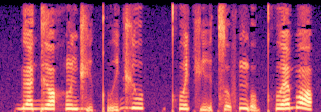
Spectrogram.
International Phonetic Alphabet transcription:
ɡæɡʲɒhũ d͡ʒḭkʷʼḭd͡ʒu | kʷʰæt͡ʃḭt͡so̰f ŋo̰ kʷʰæbɒ

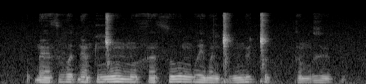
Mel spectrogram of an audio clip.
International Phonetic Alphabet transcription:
ɓɛ̃θvəɗɛ̃p ŋ͡ǀũmũhə̃ θuo̯ŋue̯wə̃ɡ͡ǀu ŋʉǀʉpkːə̃mɣʉp

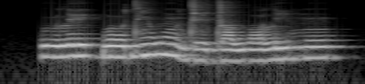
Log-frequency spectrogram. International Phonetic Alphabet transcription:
u˧le˦ ɡ͡bo˧dĩ˦ wũ˦˨de˨da˨ wɔ˨li˧mũ˦

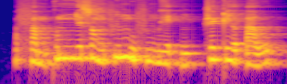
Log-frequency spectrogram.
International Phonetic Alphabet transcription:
fa˨˩˨mkə˧m ɲəː˧˥sɔ˨˩˦ŋfi˧˥mu˨˩˨ fi˨˩mɣe˨˩t̚ŋɨ˨˩k̚ ʂi˧ʈi˨˩ə̯ ʔa˨˩˦w

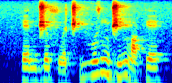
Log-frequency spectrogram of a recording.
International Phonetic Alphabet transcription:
e˧nd͡ʒe˧sʷæ˩˧t͡ʃʼi̤˥v u˥znd͡ʒi˧˥ŋɒ˩˧ke˧

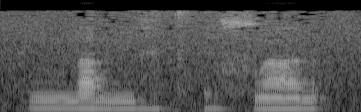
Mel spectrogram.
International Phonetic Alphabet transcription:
nːanːɛ̤ t͡sʼɛ̤sʷãɳ

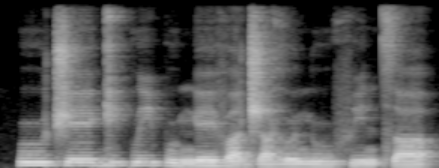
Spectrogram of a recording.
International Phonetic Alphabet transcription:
uː˦t͡ʃeː˦ɡi˦kʷiː˦ pu˨ŋeː˦va˨d͡ʒa˨ ɣʊ˨nuː˨ fi˦nt͡sa˦

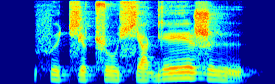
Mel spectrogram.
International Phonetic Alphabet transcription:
fʉt͡ɕɨʈ͡ʂu ɕaɡeː ʐɨ

